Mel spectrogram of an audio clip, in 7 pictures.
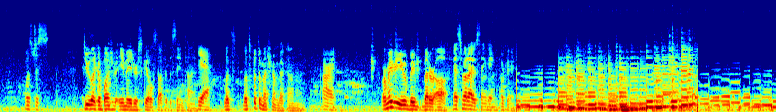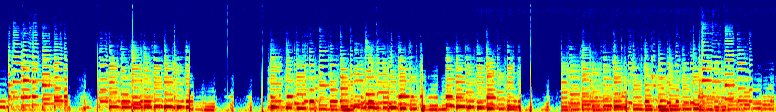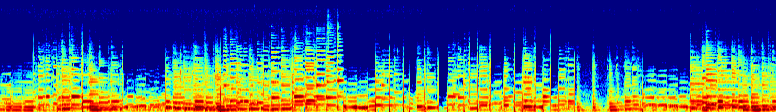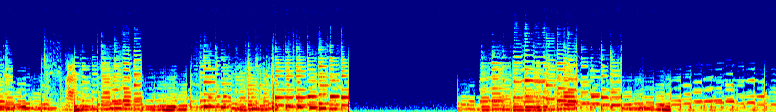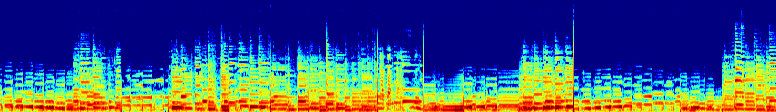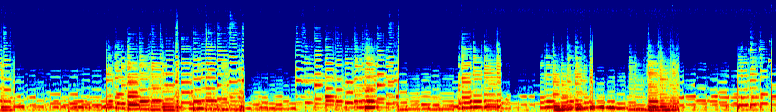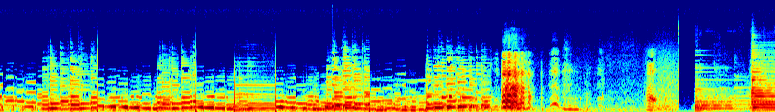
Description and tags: guitar tape techniques
guitar recorded on tape, then cut and spliced
A, tape, guitar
